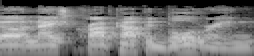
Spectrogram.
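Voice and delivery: ordinary talk

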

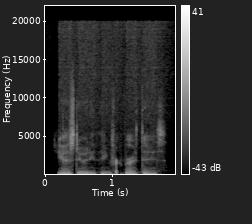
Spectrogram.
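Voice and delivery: almost inaudible, hushed, near half-whispered murmur. Retelling someone speaking at a busy counter: imitating someone talking very quietly. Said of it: "talking as quietly as [name]".

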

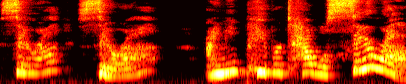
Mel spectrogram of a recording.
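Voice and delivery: loud, nasty, shrill, drawn-out screeching. Retelling how she screamed for someone instead of getting up, imitating someone screaming. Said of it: "she was literally screaming".

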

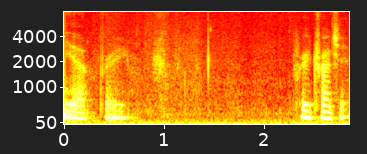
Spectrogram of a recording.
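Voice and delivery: slow, breathy, hushed sarcastic near-whisper. Answering another speaker's remark: sounding sarcastic. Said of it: "That sounded really sarcastic".

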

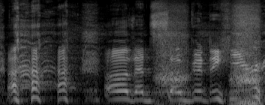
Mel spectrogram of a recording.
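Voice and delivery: deeply relieved voice, high and slow. Retelling his reaction when a dragon only wants food, imitating a relieved king. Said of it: "he's so".

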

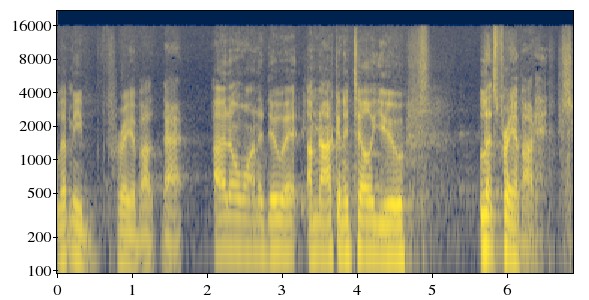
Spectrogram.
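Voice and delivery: flat, lifeless one-note monotone, very low and soft. Imitating someone dodging a request to use their spiritual gifts: imitating a monotone reply. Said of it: "they either monotone".

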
